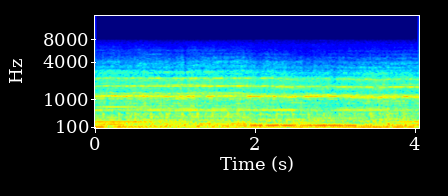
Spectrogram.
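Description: Heavy metal band playing live, with distorted electric guitars holding long sustained chords over a steady high ringing tone; the low note shifts about halfway through.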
